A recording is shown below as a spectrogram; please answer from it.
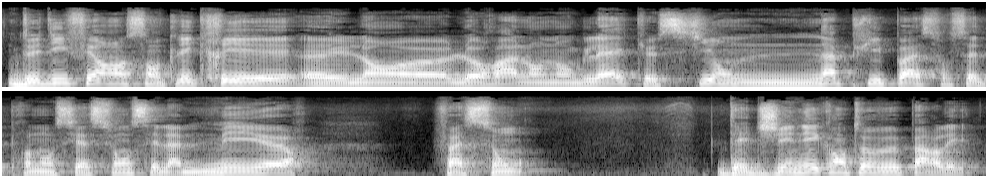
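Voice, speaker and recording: A man teaching English in a chatty, self-mocking way, slowing down to model English words. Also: medium pitch, a little mellow. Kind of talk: video lesson.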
